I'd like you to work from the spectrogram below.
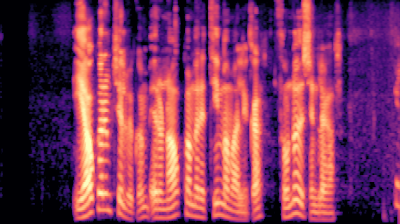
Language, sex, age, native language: Icelandic, male, 40-49, Icelandic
